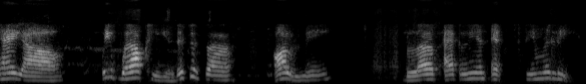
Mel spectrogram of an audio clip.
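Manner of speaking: little, slight put-on American accent. Welcoming everyone with some international stuff going on: put-on American accent. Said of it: "I'll do my little American accent and say".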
